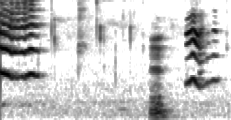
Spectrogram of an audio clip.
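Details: A baby monkey gives high, thin, clear-toned squeaks while eating; a man briefly murmurs between them.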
